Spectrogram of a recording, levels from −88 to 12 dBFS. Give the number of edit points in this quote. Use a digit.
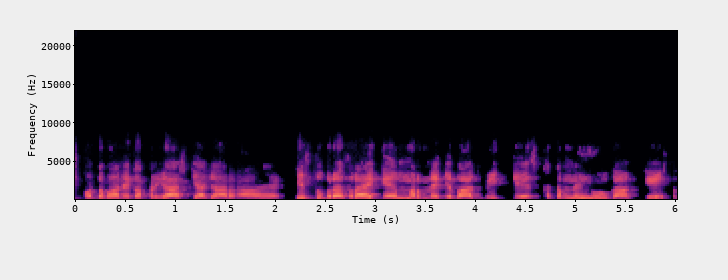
1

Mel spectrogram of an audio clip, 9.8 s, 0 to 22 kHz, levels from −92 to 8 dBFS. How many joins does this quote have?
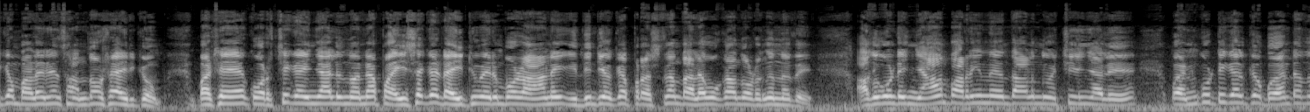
0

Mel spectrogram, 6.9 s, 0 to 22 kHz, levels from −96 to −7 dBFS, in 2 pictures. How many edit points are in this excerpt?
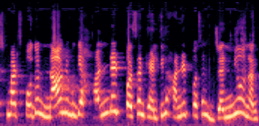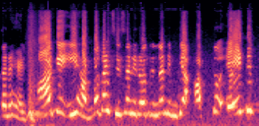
1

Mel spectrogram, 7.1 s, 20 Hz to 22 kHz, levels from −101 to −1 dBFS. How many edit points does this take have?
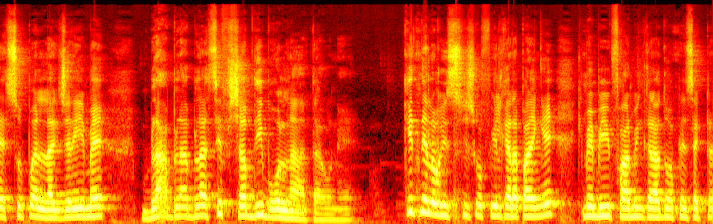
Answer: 0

